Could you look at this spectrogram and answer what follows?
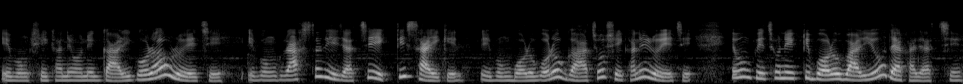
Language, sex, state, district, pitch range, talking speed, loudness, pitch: Bengali, female, West Bengal, Purulia, 180-270 Hz, 155 wpm, -28 LUFS, 195 Hz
